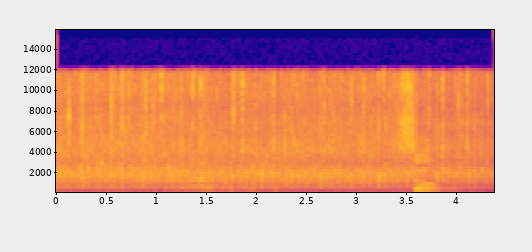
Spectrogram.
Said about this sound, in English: That's an applause line, actually. You guys missed it.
